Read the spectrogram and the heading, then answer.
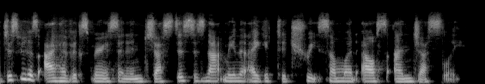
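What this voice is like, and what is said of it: American accent. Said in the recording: “when they realize I'm American, you know, and they hear my accent”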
